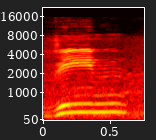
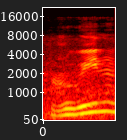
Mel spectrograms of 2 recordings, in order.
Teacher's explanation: جس رو کے نیچے زیر آ جائے اس رو کو باریک کرتے ہیں، پور یعنی موٹی نہیں کرتے، روین نہیں کہنا، ہم نے اس کو بالکل باریک کر کے پڑھنا ہے۔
